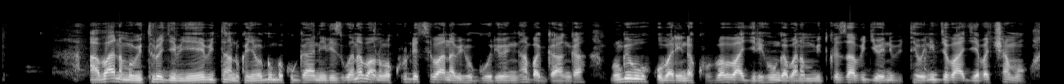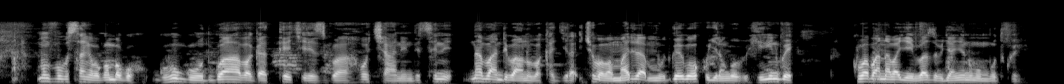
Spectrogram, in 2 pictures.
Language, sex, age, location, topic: Kinyarwanda, male, 18-24, Kigali, health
